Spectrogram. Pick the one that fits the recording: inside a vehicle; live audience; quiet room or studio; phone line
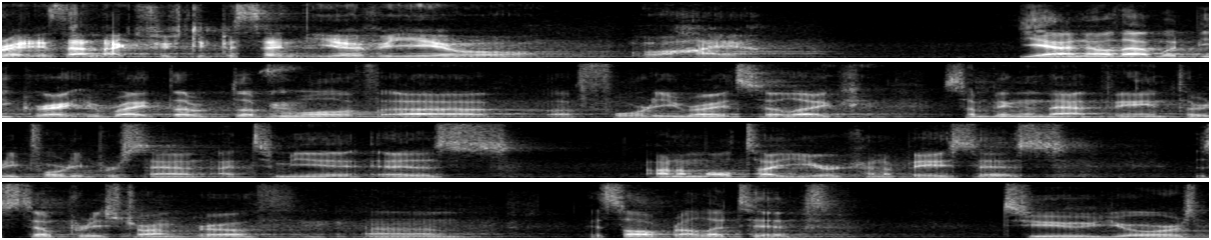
live audience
